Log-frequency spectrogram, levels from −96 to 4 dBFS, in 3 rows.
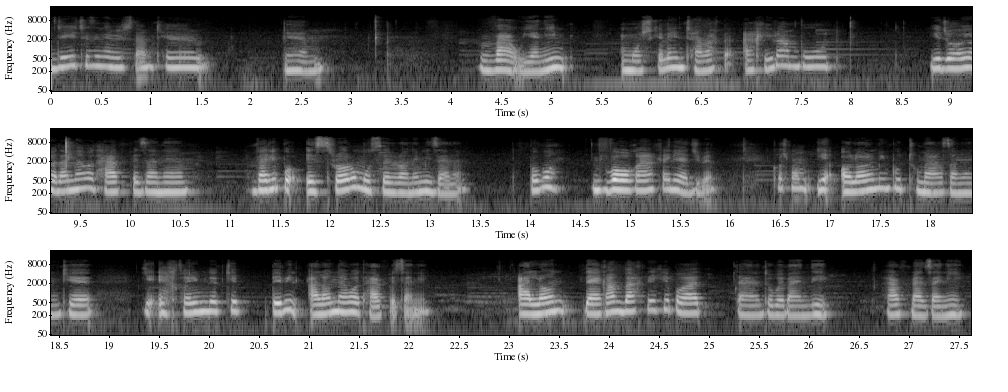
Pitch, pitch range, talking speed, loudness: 245 Hz, 220-265 Hz, 120 wpm, -27 LUFS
